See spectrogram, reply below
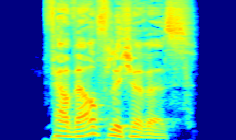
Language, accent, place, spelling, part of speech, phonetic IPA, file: German, Germany, Berlin, verwerflicheres, adjective, [fɛɐ̯ˈvɛʁflɪçəʁəs], De-verwerflicheres.ogg
- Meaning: strong/mixed nominative/accusative neuter singular comparative degree of verwerflich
